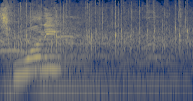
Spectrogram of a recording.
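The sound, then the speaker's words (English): Applause from staff in the room, a steady patter of claps with scattered sharp peaks that follows a brief voice and keeps going at moderate level. “And if you're wondering who's applauding right now, who's in the house, well, we've got some Rock City staff in the room.”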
